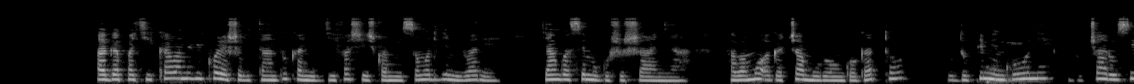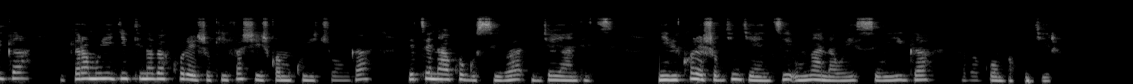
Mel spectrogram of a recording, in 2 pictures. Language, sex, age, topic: Kinyarwanda, female, 25-35, education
